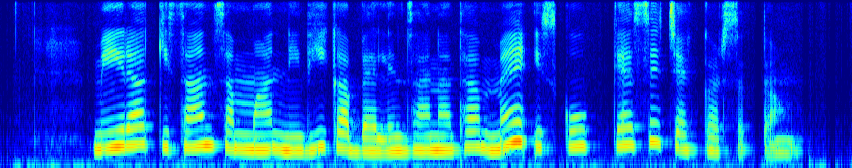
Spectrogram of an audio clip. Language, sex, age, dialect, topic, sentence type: Hindi, female, 18-24, Garhwali, banking, question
